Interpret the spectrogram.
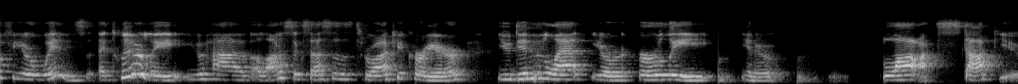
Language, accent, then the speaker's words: English; India; I grew up in India, which is a third world country, when I was growing up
